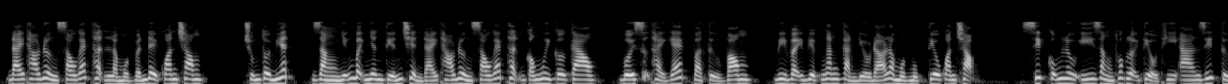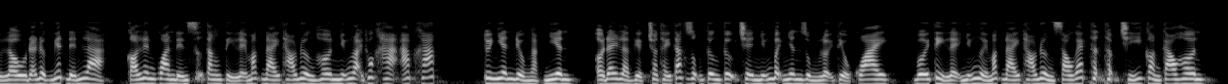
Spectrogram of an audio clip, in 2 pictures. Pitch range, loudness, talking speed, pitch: 210-255 Hz, -18 LUFS, 310 wpm, 230 Hz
